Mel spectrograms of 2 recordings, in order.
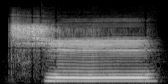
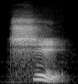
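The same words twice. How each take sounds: First: It is said with the first tone. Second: It is said with the fourth tone. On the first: "C H no primeiro tom" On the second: "E no quarto tom"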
